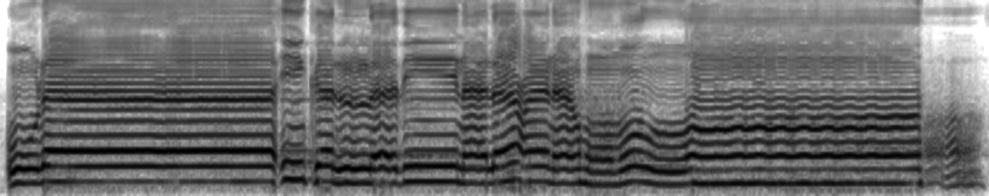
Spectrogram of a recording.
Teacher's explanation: Iya, boleh diperhatikan kalau ulaika ya setelah u itu ada waw itu tidak dihitung itu ya, jangan salah, tapi u-nya tidak panjang, la-nya panjang 4 sampai 5 harokat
